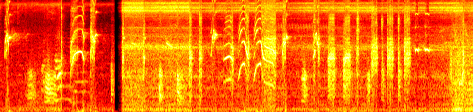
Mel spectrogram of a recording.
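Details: Javan myna in full song, meant to prompt lazy birds to sing: varied curved whistles, rising slurs and rasping squawks in quick succession over a steady high hiss.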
